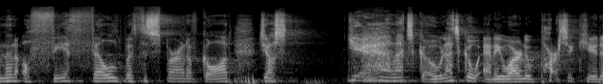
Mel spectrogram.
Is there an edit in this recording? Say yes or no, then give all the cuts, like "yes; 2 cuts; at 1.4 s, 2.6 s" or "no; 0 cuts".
no; 0 cuts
